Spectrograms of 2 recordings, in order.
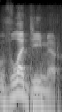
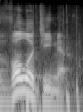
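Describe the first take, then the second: First: The name is said in its shorter Russian form. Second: The name is said in its longer Ukrainian form. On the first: "It's Russian version" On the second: "It's Ukrainian version"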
